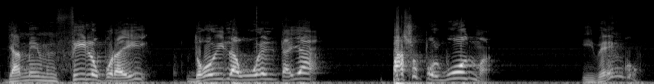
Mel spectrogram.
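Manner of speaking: hammed-up whiny promise to go tomorrow; mock excuses. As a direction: stretch out the lazy excuse, mocking it. Believer making lazy excuses to Spirit.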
